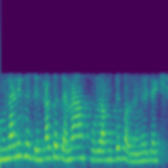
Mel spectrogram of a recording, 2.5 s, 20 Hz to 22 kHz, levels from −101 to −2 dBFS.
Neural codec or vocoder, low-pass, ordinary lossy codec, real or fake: none; 3.6 kHz; none; real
